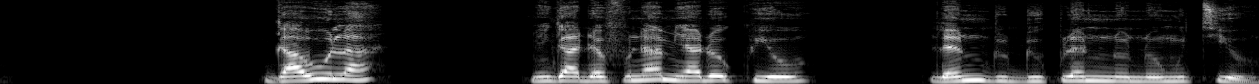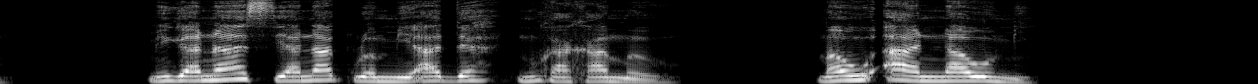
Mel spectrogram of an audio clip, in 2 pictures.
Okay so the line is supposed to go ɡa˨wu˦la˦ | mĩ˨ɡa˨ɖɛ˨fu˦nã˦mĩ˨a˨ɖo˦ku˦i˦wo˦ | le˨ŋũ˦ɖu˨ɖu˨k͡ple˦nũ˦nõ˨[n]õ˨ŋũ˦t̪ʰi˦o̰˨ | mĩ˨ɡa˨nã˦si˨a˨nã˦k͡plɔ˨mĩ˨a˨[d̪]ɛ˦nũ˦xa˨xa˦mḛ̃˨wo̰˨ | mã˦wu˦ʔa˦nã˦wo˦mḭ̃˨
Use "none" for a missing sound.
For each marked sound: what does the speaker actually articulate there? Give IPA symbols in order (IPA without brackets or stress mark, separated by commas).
n, d̪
